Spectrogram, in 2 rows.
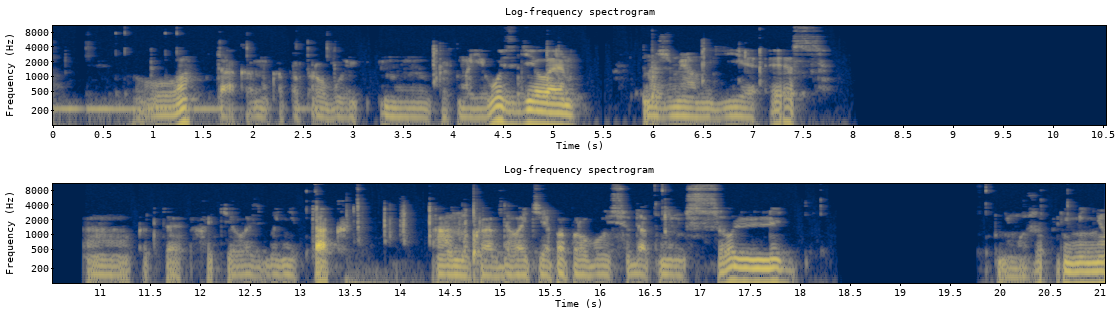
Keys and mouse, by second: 0.6-1.2 right drag, 1.6-2.0 middle drag, 2.5 shift+middle drag, 3.8 Tab, 5.1 a, 6.5 e, 13.9 ctrl+z, 14.6 Tab, 18.2 middle click, 19.8 click, 20.4 middle click.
